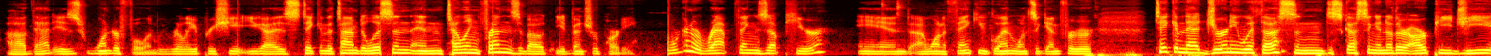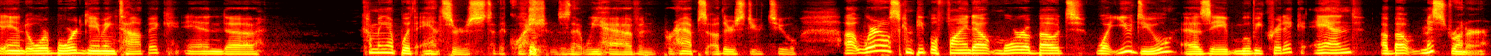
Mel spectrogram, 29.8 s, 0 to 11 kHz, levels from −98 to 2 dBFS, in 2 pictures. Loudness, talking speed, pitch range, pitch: -17 LUFS, 180 wpm, 135-175 Hz, 155 Hz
